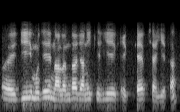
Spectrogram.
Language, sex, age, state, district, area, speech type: Urdu, male, 18-30, Bihar, Saharsa, rural, conversation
